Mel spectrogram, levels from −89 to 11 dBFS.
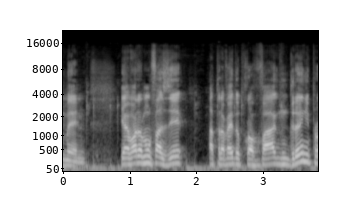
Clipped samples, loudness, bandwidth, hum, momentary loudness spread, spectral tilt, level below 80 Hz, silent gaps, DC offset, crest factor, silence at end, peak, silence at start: under 0.1%; -14 LUFS; 16 kHz; none; 13 LU; -4.5 dB/octave; -38 dBFS; none; under 0.1%; 14 dB; 0 s; -2 dBFS; 0 s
